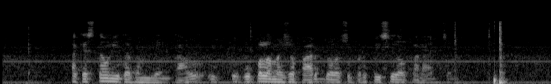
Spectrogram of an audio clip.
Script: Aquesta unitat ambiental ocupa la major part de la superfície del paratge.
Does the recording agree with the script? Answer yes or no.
yes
